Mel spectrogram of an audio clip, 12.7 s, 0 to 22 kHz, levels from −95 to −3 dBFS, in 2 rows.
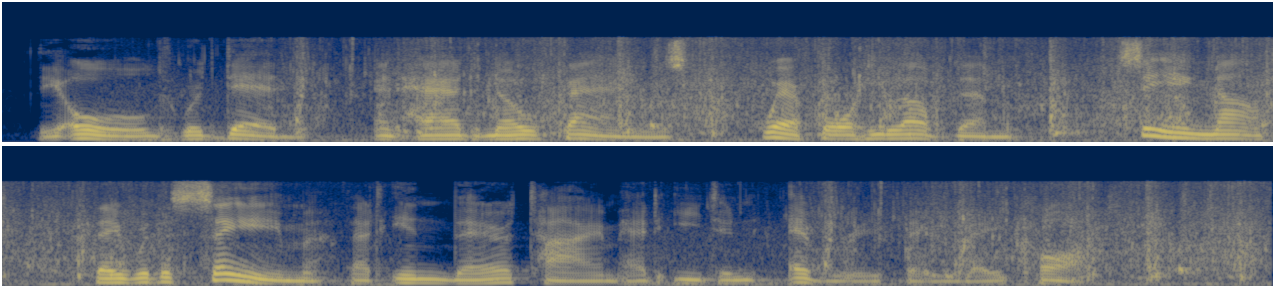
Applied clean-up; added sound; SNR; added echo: none; Splash, splatter; 11 dB; none.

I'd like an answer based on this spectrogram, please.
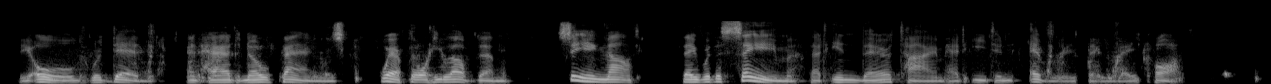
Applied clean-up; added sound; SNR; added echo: neural mask model Resemble Enhance denoiser.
